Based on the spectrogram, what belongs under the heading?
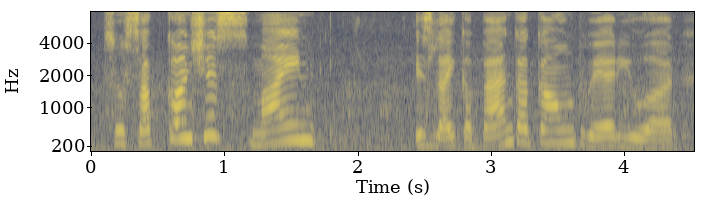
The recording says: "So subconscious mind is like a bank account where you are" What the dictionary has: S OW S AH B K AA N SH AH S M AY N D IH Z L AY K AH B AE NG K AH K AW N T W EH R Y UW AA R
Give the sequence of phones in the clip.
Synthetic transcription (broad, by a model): S OW S AH B K AA N SH AH S M AY N D IH Z L AY K AH B AE NG K AH K AW N T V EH R Y UW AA R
